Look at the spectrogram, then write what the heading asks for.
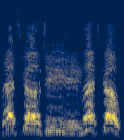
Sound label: crowd lets go team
